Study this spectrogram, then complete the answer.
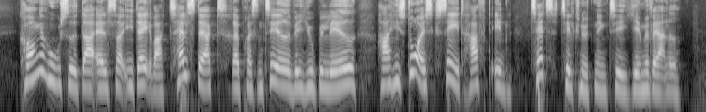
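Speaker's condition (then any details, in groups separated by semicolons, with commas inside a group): No condition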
